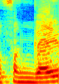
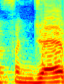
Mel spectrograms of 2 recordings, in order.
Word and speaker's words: fungi: भी पढ़ते हैं, तो इट डजेंट मैटर, आप इसको फंगाई पढ़ें या फंजाई पढ़ें, कोई प्रॉब्लम नहीं है। सिंगुलर अलबत्ता ये यूनिफॉर्मली फंगस ही पढ़ा जाता है, लेकिन प्लूरल वर्ड में दोनों प्रोनाउंसिएशंस राइज हैं। कुछ लोग इसे फंगाई और कुछ इसे फंजाई पढ़ते हैं, तो हमारे उस्तादों ने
